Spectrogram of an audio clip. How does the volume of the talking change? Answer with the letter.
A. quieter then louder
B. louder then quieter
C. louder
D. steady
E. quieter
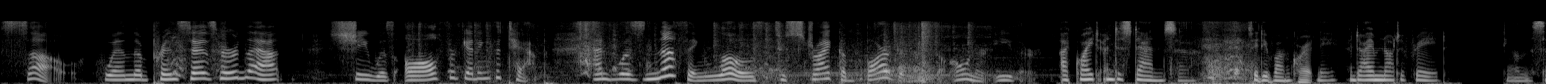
D.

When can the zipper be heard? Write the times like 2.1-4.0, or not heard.
1.6-2.3, 5.7-6.5, 11.7-12.7.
